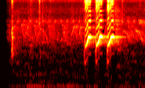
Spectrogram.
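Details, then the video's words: Albino sooty-headed bulbul singing actively. After a faint click and near silence, it gives a quick burst of three bright, slurred notes in about half a second. "kutilang albino gacor"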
